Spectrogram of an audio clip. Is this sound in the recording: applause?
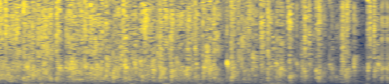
yes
